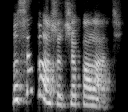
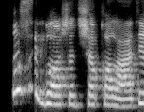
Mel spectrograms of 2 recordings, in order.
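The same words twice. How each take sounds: First: "Você gosta de chocolate" as a falling statement; affirmative intonation. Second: "Você gosta de chocolate" with a rising end; questioning intonation. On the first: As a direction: assert "Você gosta de chocolate", don't ask. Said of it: "Aí você tá afirmando". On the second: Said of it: "Aí você tá perguntando". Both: Shown as a demonstration.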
